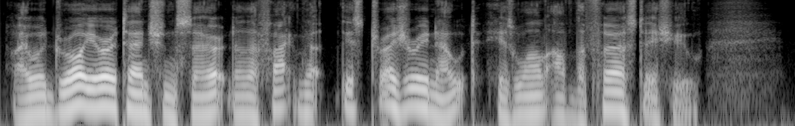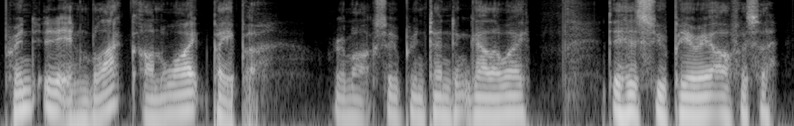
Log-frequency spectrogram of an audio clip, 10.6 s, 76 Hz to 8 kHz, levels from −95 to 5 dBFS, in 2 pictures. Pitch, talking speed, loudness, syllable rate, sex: 115 Hz, 175 wpm, -19 LUFS, 6.2 syllables/s, male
